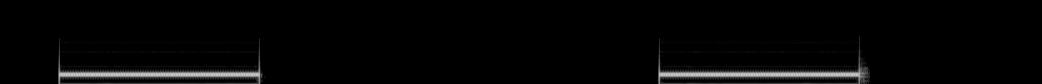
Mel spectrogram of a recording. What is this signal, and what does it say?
Ringback tone (North America), 440 + 480 Hz.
